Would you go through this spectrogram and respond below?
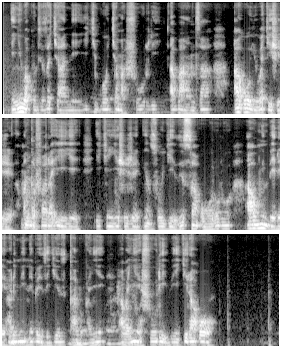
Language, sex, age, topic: Kinyarwanda, female, 25-35, education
